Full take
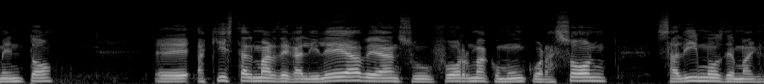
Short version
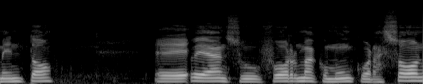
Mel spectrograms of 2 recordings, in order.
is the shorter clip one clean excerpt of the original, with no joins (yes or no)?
no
